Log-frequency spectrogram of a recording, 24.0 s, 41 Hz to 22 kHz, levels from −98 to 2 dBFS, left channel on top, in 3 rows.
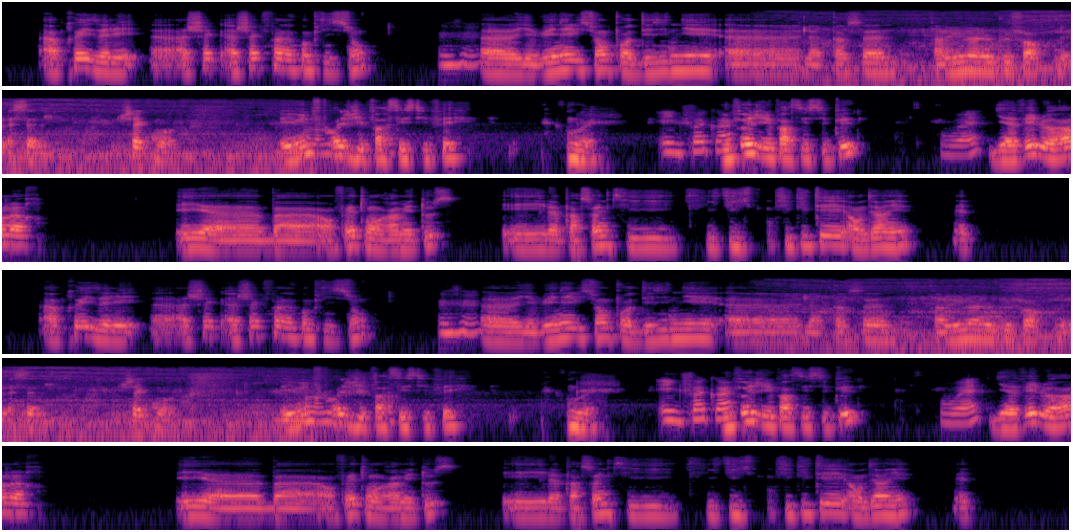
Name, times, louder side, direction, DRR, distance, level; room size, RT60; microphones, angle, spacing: voice 1, 0.3-2.7 3.6-6.7 7.0-8.4 8.9-9.3 10.1-11.5 12.2-12.5 13.4-14.4 15.4-16.3 17.3-19.4 19.8-22.8 23.2-23.3, left 3 dB, 55° left, 0.7 m, -35 dB
voice 2, 3.3-3.6 9.4-10.5 12.4-12.6 12.9-13.5 15.1-15.4, right 3 dB, 35° right, 0.4 m, -41 dB
sound 1, 5.6-12.3, equal, 10° right, 1.0 m, -50 dB
2.7 x 2.3 x 2.4 m
head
